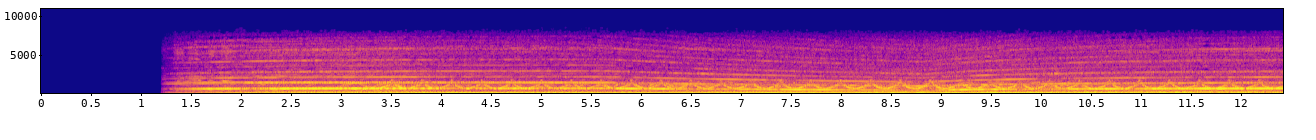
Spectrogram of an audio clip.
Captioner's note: fire siren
